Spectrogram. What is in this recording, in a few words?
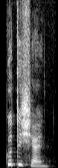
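"кытісянь", Komi, female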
